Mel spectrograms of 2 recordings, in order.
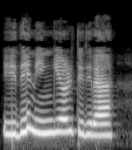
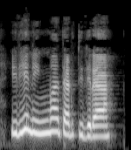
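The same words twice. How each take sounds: First: Louder, higher shocked cry; stunned woman jilted by the man she trusted; shocked outburst. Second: Said in the usual way. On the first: Acted. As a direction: blurt it out in disbelief.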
